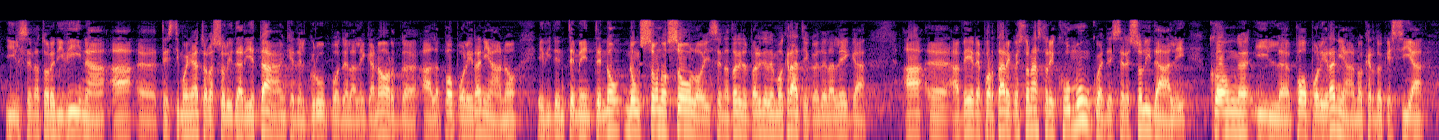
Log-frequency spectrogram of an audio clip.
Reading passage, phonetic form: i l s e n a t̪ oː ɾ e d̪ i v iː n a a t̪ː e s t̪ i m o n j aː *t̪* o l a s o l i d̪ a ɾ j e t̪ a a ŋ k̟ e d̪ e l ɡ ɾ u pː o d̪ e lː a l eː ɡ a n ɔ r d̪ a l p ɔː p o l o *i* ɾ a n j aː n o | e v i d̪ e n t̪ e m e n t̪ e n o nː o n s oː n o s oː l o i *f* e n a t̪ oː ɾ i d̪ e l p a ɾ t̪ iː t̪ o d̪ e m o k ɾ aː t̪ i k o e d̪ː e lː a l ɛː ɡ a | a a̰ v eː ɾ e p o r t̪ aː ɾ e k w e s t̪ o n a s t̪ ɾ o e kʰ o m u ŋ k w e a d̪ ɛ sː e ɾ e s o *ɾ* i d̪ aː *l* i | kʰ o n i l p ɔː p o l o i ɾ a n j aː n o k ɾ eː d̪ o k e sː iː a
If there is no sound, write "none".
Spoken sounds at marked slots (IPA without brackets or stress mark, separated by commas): t̪, i, s, l, l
